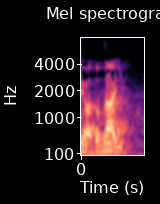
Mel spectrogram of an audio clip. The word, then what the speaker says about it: Adonai: Or according to Sfaradi, Adonai, to emphasize the yud at the end. The ay, which the word brings it down. Or the oy, you say oy, ay, whatever you say. But pronouncing it milera. Milera means emphasis at the end of the word.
